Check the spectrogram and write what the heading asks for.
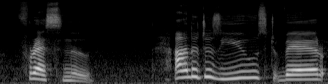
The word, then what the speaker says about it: Fresnel: of lens is called Fresnel lens commonly pronounced Fresnel and it is used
